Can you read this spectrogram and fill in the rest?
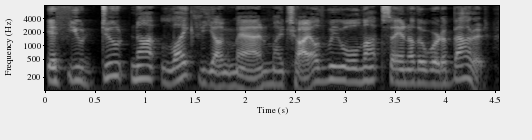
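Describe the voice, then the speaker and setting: A man voicing a gentle, concerned mother who coaxes in formal old-fashioned language. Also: a little high, animated, moderate pace, pitched above the performer's own voice. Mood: concerned, coaxing. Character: gentle, coaxing, concerned middle-aged mother. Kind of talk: dramatized reading of an old sentimental tale.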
